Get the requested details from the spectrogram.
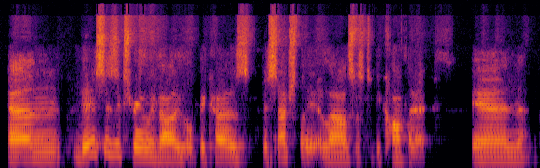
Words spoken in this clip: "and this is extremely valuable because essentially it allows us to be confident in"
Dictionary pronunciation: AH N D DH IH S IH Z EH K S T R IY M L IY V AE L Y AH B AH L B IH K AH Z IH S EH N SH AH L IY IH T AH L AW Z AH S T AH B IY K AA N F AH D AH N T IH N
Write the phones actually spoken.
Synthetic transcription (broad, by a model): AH N DH IH S IH Z EH K S T R IY M L IY V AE L Y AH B L B IH K AH Z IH S EH N SH L IY IH T AH L AW Z AH S T AH B IY K AA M F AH D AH N T IH N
